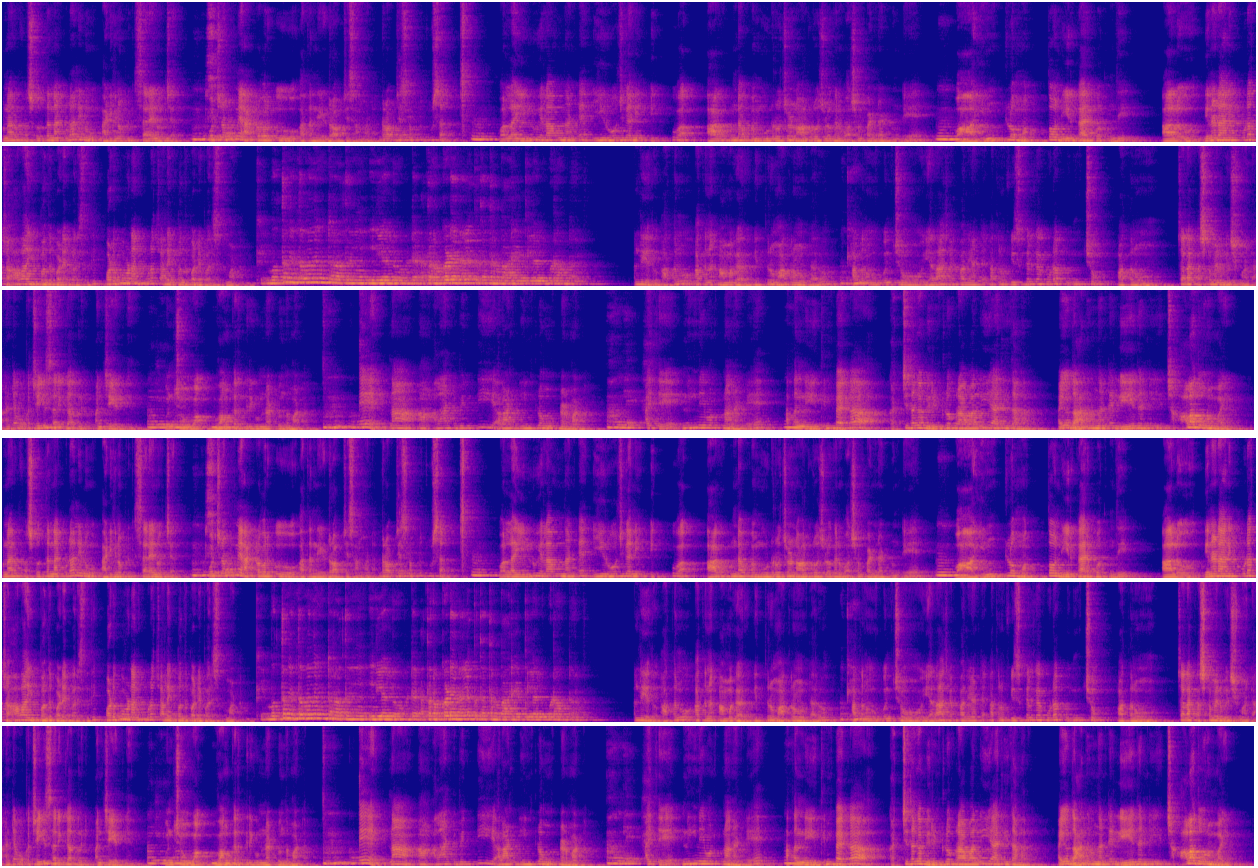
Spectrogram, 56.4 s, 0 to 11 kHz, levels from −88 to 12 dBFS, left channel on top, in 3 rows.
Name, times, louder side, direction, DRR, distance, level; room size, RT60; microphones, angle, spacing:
voice 1, 0.0-2.6 3.1-7.0 7.5-9.6 10.1-10.3 10.6-13.8 14.3-15.4 15.7-16.9 17.4-22.3 28.3-31.2 31.6-35.3 35.5-36.1 36.5-39.6 40.1-42.2 43.0-46.3 47.3-49.0 49.5-53.1 53.5-56.0, right 2 dB, 20° right, 3 dB, 0.3 m, -26 dB
voice 2, 2.8-3.5 5.9-6.1 7.0-7.2 14.0-14.3 20.6-20.8 22.7-27.5 31.5-31.7 38.2-38.5 39.8-40.3 40.8-41.0 42.4-43.1 46.7-47.3 49.3-49.5 53.6-53.8 55.4-55.5, equal, 55° right, -1 dB, 0.9 m, -24 dB
3.9 x 3.3 x 3.1 m, 0.97 s
head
